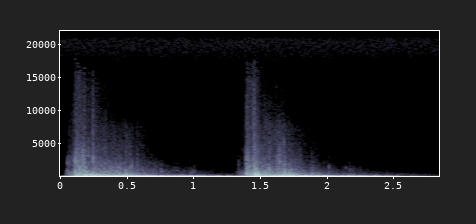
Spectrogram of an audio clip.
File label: Skel Drake Fllap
